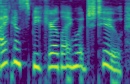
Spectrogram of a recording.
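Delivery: plain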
